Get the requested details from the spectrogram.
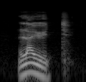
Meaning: lute
- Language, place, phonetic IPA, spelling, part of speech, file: Occitan, Béarn, [laˈyt], laüt, noun, LL-Q14185 (oci)-laüt.wav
